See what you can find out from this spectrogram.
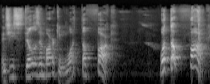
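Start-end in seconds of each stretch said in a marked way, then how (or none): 3.2-4.2 much higher and louder exclamation; high, loud incredulous outburst; outraged disbelief. Real, not acted. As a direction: cry it out in disbelief. Baffled that she's not barking.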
